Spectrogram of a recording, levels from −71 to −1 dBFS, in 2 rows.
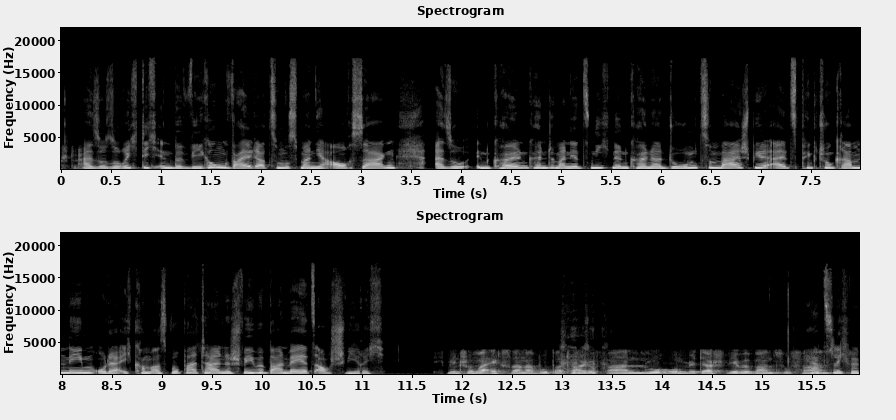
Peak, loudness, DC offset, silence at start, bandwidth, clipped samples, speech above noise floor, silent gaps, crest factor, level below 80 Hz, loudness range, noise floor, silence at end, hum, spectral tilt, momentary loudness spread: -10 dBFS; -25 LUFS; under 0.1%; 0 s; 17.5 kHz; under 0.1%; 38 dB; none; 14 dB; -62 dBFS; 4 LU; -62 dBFS; 0 s; none; -6 dB/octave; 6 LU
